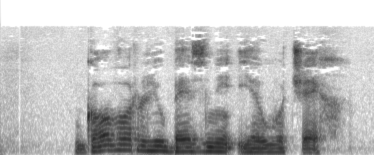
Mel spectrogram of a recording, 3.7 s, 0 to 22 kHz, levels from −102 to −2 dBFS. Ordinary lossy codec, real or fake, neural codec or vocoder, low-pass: MP3, 48 kbps; real; none; 10.8 kHz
